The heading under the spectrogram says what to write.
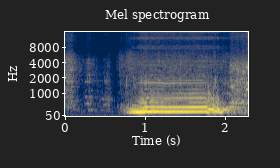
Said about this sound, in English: Oh, what was that? Sounded like a foghorn.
